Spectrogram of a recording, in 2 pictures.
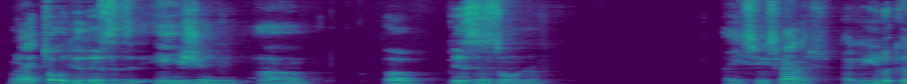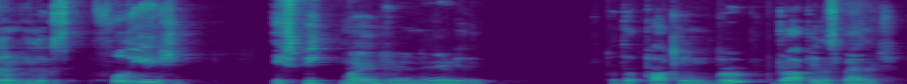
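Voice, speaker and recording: This podcast co-host in Miami has a fairly high, mellow voice and talks briskly. His casual chat rambles, full of restarts and put-on voices when he quotes people.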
